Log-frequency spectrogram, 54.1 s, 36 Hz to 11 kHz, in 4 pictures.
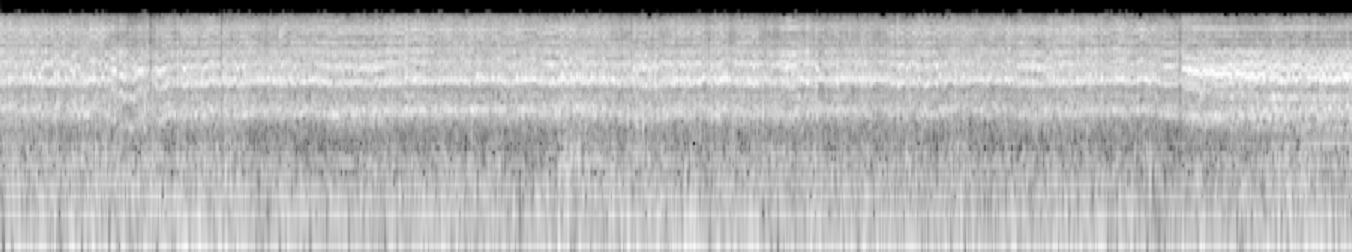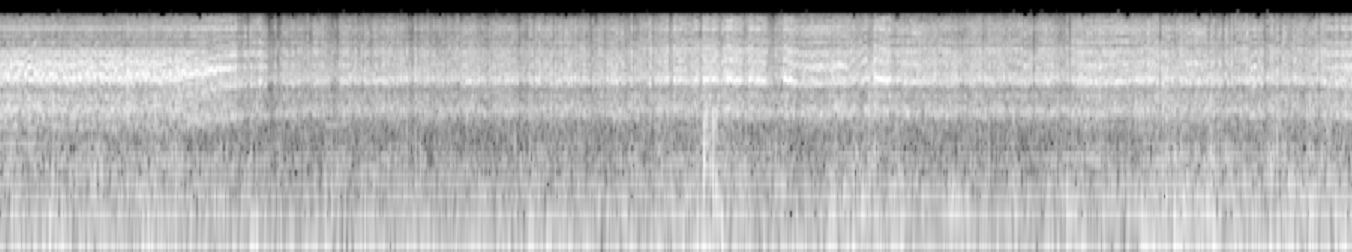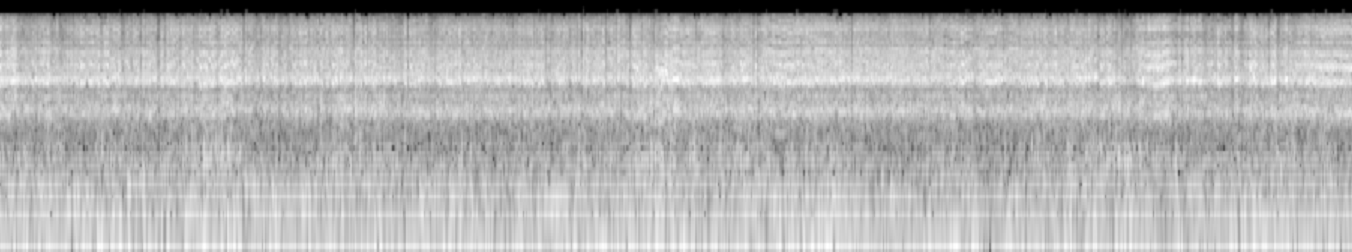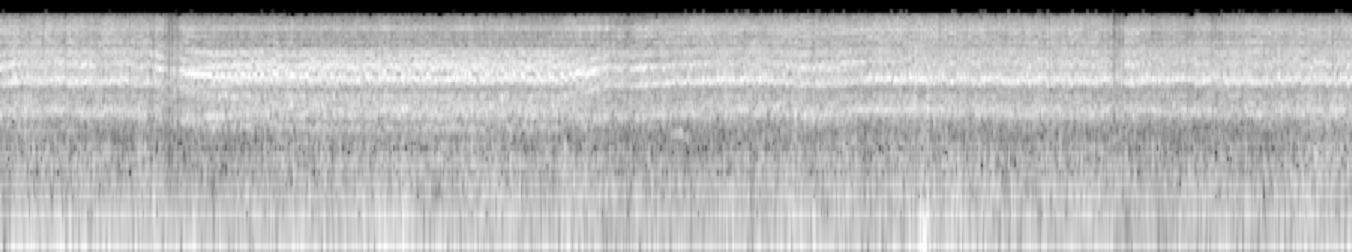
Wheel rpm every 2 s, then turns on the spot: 220, 220, 230, 230, 230, 230, 210, 200, 220, 230, 230, 230, 230, 230, 230, 230, 230, 230, 230, 230, 230, 210, 200, 200, 220, 230, 230.
none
